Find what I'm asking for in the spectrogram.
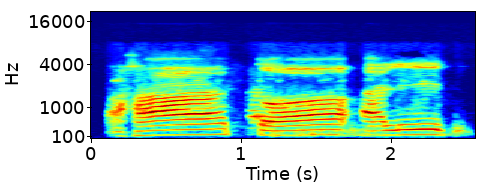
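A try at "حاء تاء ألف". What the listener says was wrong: আলিফে টান দেবেন না, আলিফ।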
